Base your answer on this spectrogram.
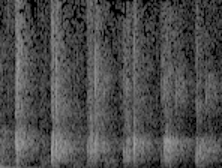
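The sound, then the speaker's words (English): Rhythmic hand clapping from a church audience during a sermon, a steady series of about six evenly spaced claps, faint and even in loudness. “Well, y'all give the Lord a hand clap then.”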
